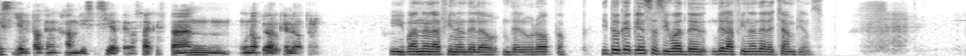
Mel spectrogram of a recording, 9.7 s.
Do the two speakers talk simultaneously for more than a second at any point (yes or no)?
no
